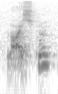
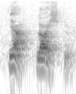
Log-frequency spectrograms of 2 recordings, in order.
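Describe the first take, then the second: First: "Leuchten" as a high, rising question; questioning echo. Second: "Ja, leuchten" stated firmly with falling end; firm confirmation. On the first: Poet doubts own word for children, "Leuchten" as high question. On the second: Poet answers own doubt, "Ja, leuchten" firmly falling. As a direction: answer with "Ja, leuchten", landing it as certain. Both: Acted.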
